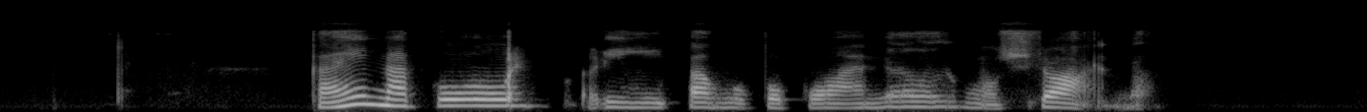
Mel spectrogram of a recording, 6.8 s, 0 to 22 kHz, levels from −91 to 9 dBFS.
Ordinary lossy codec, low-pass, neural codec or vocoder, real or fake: Opus, 24 kbps; 7.2 kHz; codec, 16 kHz, 1 kbps, FreqCodec, larger model; fake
